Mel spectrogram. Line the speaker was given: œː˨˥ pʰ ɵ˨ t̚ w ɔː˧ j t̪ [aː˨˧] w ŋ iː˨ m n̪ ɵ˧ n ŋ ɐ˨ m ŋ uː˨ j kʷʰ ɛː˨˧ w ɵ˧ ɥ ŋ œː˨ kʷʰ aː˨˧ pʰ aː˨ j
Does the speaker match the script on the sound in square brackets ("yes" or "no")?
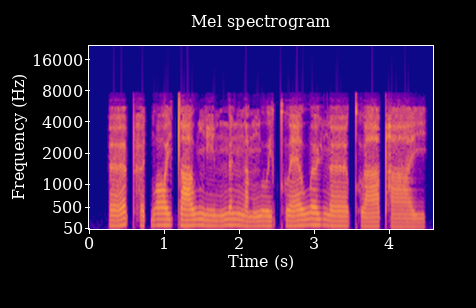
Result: yes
